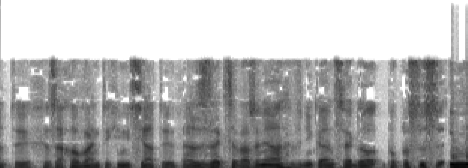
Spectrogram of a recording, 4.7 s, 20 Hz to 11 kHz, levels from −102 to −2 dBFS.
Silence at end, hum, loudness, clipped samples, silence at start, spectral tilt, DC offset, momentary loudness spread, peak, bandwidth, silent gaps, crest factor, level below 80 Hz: 0 s; none; -17 LUFS; 0.2%; 0 s; -6 dB/octave; under 0.1%; 8 LU; 0 dBFS; 7.4 kHz; none; 14 dB; -34 dBFS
